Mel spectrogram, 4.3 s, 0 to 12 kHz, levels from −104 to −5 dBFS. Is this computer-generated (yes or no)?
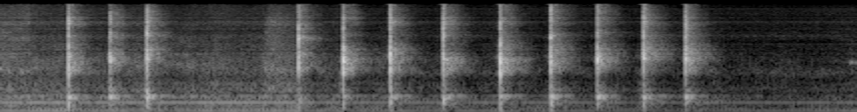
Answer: yes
